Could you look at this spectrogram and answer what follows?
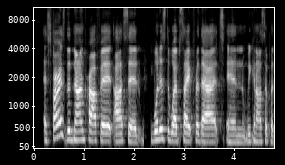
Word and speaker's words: AHSID: h AHS D so the ahid but we pronounce it Aid so yes okay perfect well thank you so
